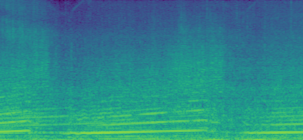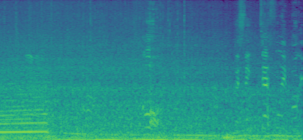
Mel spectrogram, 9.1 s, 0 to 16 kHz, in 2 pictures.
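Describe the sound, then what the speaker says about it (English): A built 600HP Mitsubishi Evo X with a 2.2L stroker engine pulls hard, its loud exhaust note climbing steadily through two gear shifts before easing into a rumbling cruise with road noise. "my first pull in this Evo 10"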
